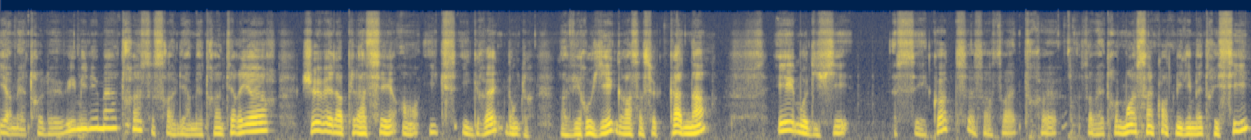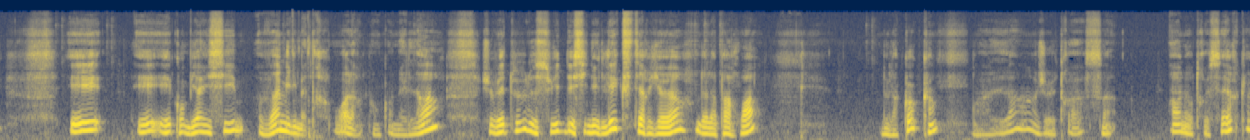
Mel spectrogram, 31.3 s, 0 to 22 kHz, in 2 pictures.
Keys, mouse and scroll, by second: 0.6 KP_8, 0.9 KP_Enter, 2.2 scroll up 2, 2.7 right click, 5.9 click, 8.8 click, 10.6 click, 12.3 KP_Subtract, 12.7 KP_5, 13.2 KP_0, 14.1 Return, 15.6 click, 19.0-19.6 typing, 19.4 KP_Enter, 20.4-20.8 scroll down 1, 21.4 right click, 22.1 scroll up 1, 22.7-23.5 right drag, 26.7 click, 28.7 click, 30.2 click, 31.1 right click.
